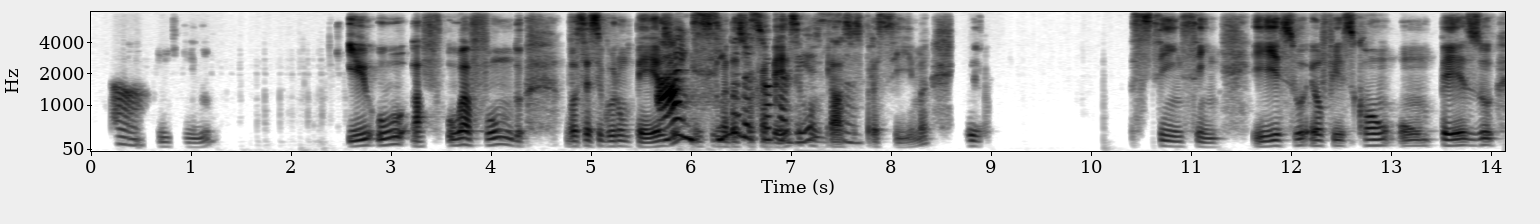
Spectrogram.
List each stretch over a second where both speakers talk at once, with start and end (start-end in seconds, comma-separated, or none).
5.7-7.7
